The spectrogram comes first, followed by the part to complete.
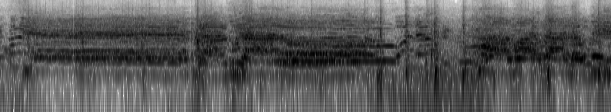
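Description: A busload of children and teenagers chanting a football fan song together, loud and shouted, with brief breaks between lines about two and four seconds in.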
